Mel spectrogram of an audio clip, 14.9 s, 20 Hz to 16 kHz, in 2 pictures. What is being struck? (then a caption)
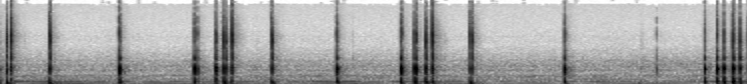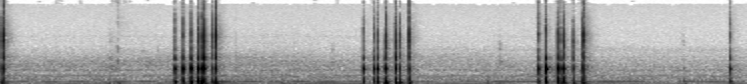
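Spiral notebook with stiff laminated cover. Long nails tap and scratch the stiff laminated cover of a purple A4-size spiral notebook. Sharp, brief clicks with bright tops ring only a moment, some landing singly and others in quick bursts, in a changing, uneven rhythm over a quiet, steady background.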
